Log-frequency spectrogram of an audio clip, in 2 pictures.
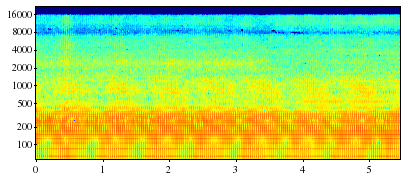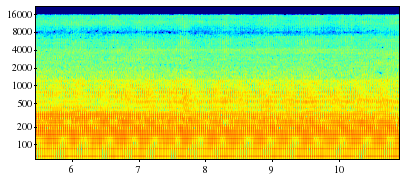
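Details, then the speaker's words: Portable petrol water pump with a small single-cylinder four-stroke engine, drawing from a well: steady, even beat at constant speed with no misses or knocks, giving strong water output; running properly. "kita lihat di sini cukup kencang airnya yang keluar"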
